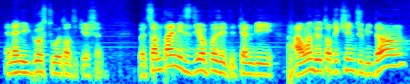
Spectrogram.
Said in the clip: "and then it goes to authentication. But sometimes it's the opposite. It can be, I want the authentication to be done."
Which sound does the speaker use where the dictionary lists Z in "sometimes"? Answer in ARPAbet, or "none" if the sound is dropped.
none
